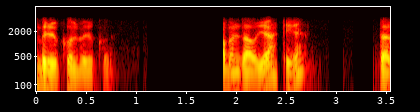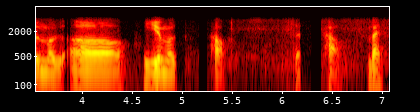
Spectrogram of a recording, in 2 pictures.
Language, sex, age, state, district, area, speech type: Marathi, male, 30-45, Maharashtra, Yavatmal, urban, conversation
